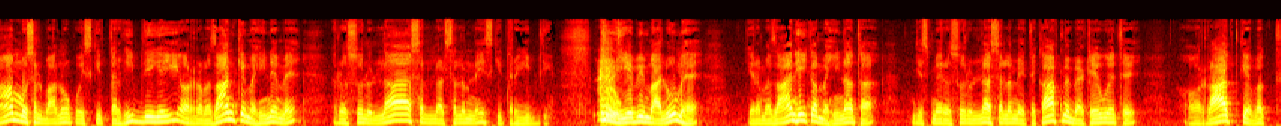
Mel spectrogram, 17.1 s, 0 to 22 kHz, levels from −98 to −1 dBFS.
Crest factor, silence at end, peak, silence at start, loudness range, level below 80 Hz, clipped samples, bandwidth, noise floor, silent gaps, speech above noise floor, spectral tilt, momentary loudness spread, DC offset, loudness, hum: 16 dB; 0 s; 0 dBFS; 0 s; 5 LU; -48 dBFS; under 0.1%; 11.5 kHz; -52 dBFS; none; 36 dB; -7 dB/octave; 14 LU; under 0.1%; -16 LUFS; none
